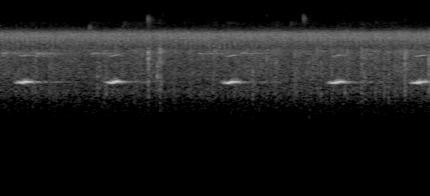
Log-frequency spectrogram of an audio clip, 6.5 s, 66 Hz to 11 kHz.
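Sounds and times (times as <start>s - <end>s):
faint hiss: 0.0s - 6.4s
short-tailed batis Batis mixta whistling steady note: 0.2s - 0.7s, 1.5s - 2.0s, 3.3s - 3.7s, 4.9s - 5.4s, 6.2s - 6.4s.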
